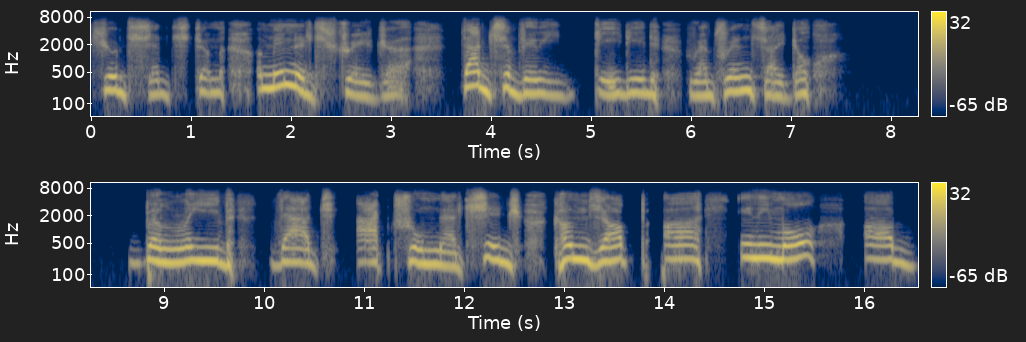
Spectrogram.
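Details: Adult male with cerebral palsy, a neurodevelopmental disability; speech did not emerge until age seven after extensive speech therapy and requires constant ongoing training; real, not acted; dysarthria (cerebral palsy).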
